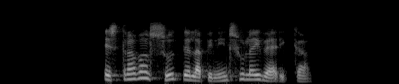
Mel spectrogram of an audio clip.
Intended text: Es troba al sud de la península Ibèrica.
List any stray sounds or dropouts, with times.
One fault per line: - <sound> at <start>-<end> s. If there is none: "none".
none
